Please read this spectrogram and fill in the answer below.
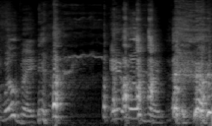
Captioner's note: fully Laughs; wheezy laugh; laughs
